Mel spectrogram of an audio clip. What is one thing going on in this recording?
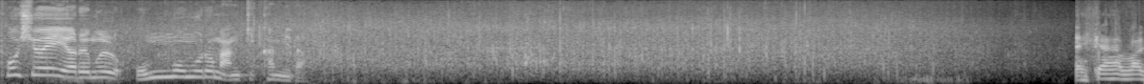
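Heavy rain patters steadily on the ground.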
